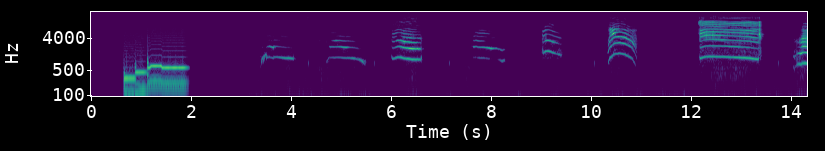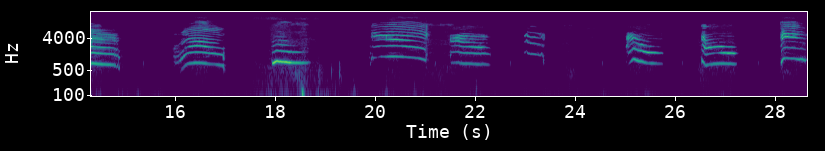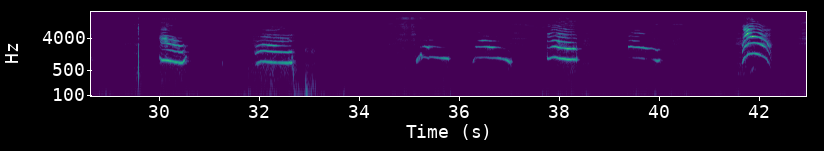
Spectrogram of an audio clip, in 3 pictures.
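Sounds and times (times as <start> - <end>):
cat meowing: 3.4 - 4.1, 4.7 - 6.7, 7.6 - 8.3, 10.3 - 11.0, 16.0 - 17.0, 25.0 - 25.8, 26.5 - 27.3, 30.0 - 30.6, 35.2 - 37.1, 37.8 - 38.4, 39.4 - 40.0.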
